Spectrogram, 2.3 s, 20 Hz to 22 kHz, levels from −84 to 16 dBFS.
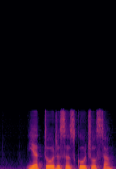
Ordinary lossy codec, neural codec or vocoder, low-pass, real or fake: none; codec, 16 kHz, 0.2 kbps, FocalCodec; none; fake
